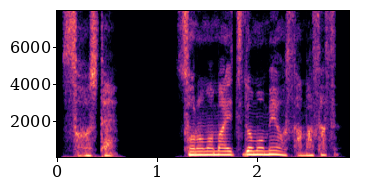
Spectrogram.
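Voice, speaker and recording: A man's voice: sits high, moderate pace, dry recording, studio quality, lightly acted. An actor playing a sensitive teenage boy who narrates an audio drama in a solemn, earnest, emotional and literary style. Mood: tender, mournful. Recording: loud string music behind narration. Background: cello and bowed string music.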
